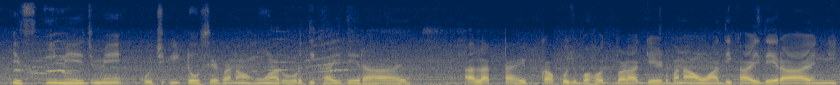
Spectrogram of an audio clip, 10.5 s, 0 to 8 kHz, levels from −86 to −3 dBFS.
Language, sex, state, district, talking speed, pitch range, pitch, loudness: Hindi, male, Maharashtra, Nagpur, 155 wpm, 110-120 Hz, 115 Hz, -23 LUFS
